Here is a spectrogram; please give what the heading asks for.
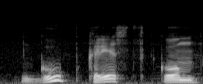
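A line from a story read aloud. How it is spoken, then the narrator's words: Slow repetition. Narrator (Russian): медленно повторил Шагалов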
